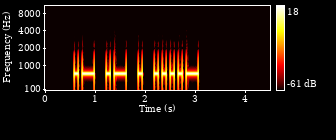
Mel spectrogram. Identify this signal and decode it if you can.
Morse code, heard as a keyed tone, about 15 wpm, 700 Hz. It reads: AAE4
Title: All Cut Numbers - 4-Digit 15wpm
